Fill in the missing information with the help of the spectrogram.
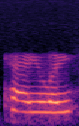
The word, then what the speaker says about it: Kaylee: And we go to Louisiana and Callie, it looks like. I think I got the pronunciation right. Welcome to the program, Callie. – It's Kaylee.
